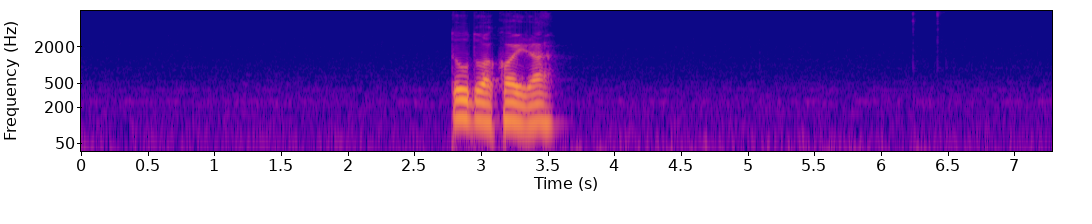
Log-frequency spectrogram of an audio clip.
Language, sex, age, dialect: Faroese, male, 36-60, Suðurstreymoy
